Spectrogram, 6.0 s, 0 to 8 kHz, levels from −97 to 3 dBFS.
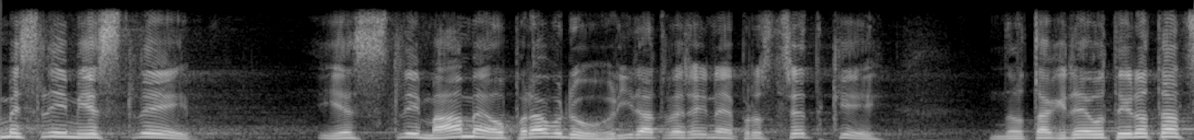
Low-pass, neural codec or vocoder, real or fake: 7.2 kHz; none; real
